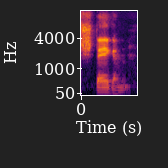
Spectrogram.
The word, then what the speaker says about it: Stegen: in the chat to pronounce his last name is Stegen.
